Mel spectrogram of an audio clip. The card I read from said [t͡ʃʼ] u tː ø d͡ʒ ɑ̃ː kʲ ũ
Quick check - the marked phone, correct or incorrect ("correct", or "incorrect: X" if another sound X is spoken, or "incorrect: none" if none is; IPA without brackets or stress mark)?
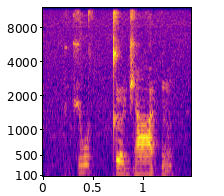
incorrect: t͡ʃ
